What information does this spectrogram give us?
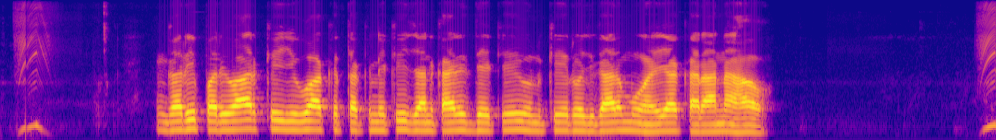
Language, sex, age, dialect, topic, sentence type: Bhojpuri, female, <18, Western, banking, statement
